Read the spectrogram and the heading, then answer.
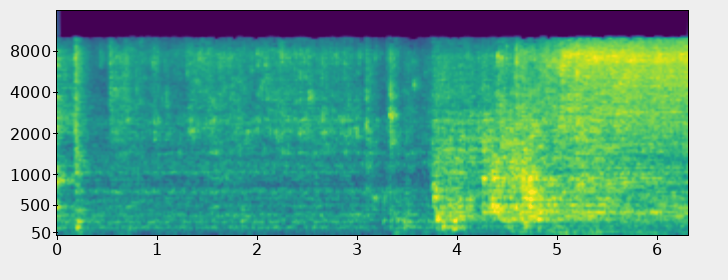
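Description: A toilet flushes, its loud rush of water surging in about halfway through and roaring steadily to the end after a quieter stretch of hiss.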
